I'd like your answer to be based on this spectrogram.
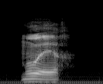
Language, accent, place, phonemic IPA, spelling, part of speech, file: French, France, Lyon, /mɔ.ɛʁ/, mohair, noun, LL-Q150 (fra)-mohair.wav
- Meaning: mohair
